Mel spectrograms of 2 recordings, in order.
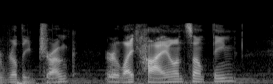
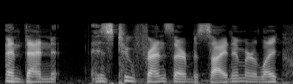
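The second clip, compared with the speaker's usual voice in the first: normal talking voice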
